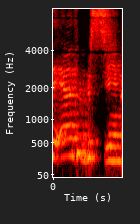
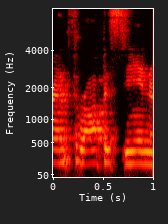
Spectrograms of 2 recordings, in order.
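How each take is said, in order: First: Anthropocene stressed on AN, with a reduced second vowel; first-syllable stress. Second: Anthropocene stressed on THROP, with an open vowel; second-syllable stress. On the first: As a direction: say AN-thruh-puh-seen for Anthropocene. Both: Shown as a demonstration. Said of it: "people pronounce it differently".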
